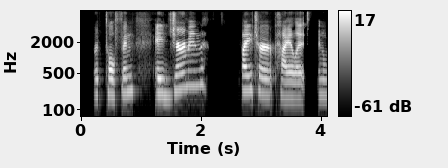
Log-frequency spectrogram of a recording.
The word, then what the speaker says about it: Richthofen: Richthofen, a German fighter pilot and World War I hero.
